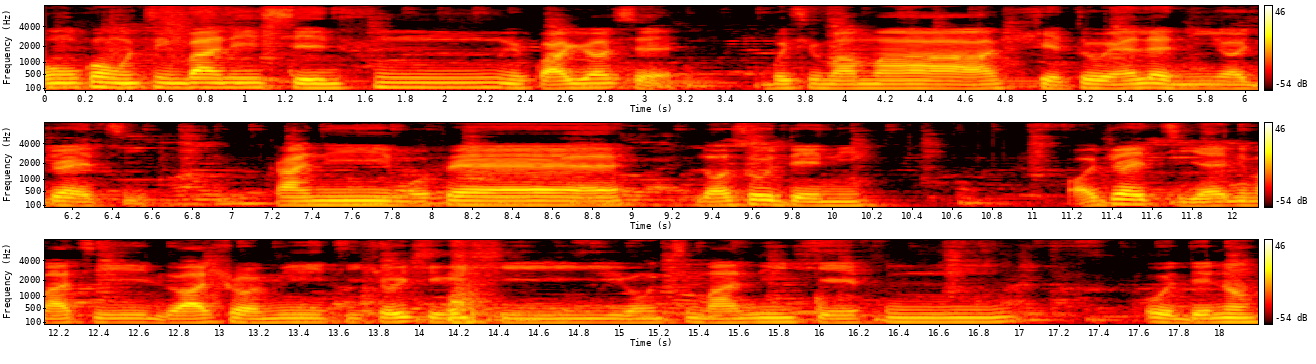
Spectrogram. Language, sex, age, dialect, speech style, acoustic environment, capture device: Yoruba, male, 25-34, Nigeria - Lagos Yoruba, focused, music, mobile / Linux / Chrome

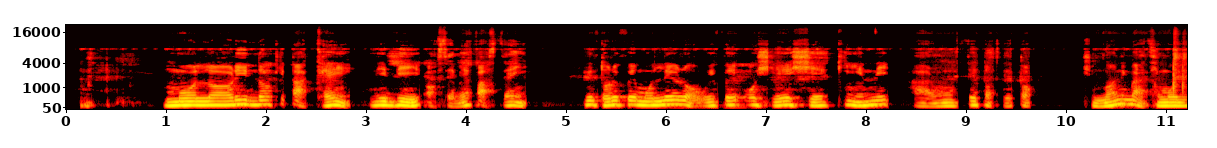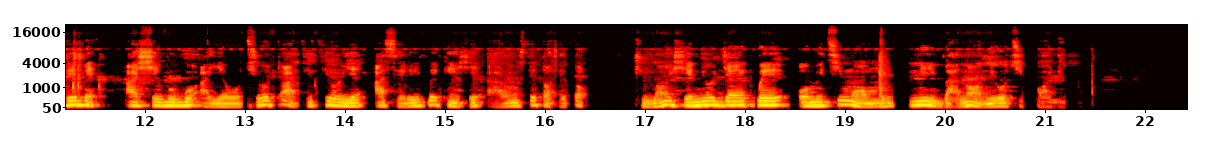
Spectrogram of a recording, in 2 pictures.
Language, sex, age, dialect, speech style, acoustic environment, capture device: Yoruba, male, 45-54, Nigeria - Lagos Yoruba, focused, appliances, mobile / Linux / Chrome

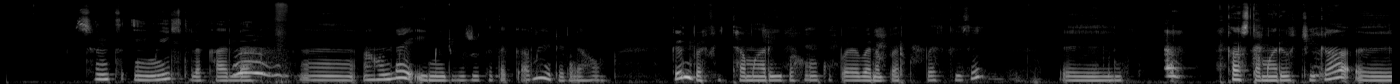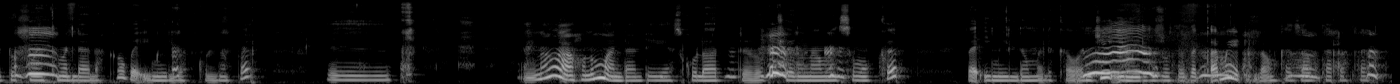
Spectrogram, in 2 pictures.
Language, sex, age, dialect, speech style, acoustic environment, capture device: Amharic, female, 25-34, Ethiopia - Addis Ababa, relaxed, people talking, mobile / Linux / Chrome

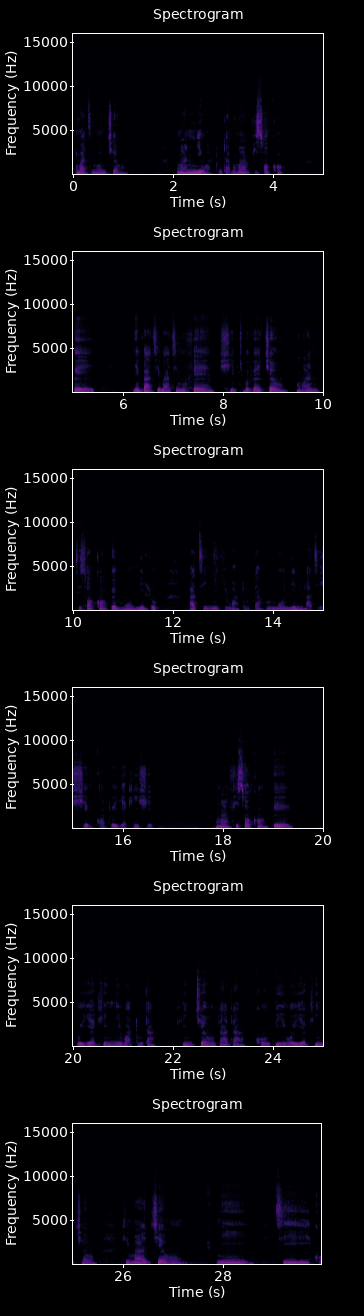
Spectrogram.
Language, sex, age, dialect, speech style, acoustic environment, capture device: Yoruba, male, 35-44, Nigeria - Lagos Yoruba, focused, silence, mobile / Linux / Chrome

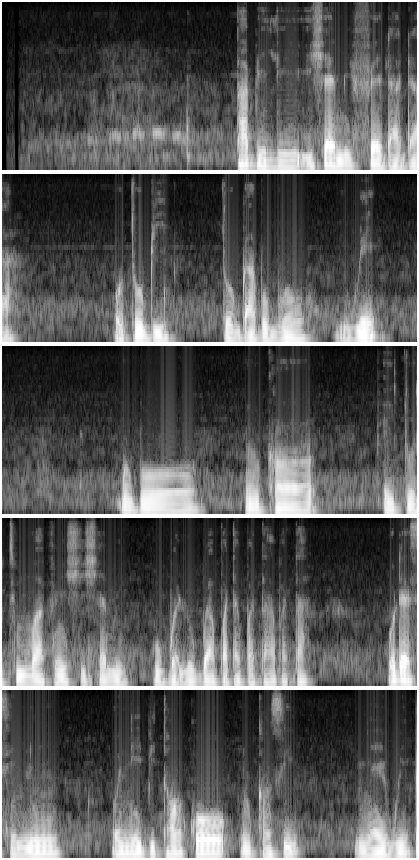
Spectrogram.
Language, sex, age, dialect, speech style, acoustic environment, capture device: Yoruba, male, 25-34, Nigeria - Lagos Yoruba, happy, nature; silence, desktop / Linux / Chrome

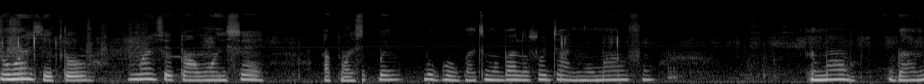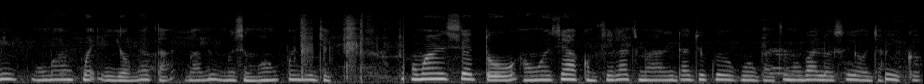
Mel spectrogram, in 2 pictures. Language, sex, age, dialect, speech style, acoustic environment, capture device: Yoruba, female, 18-24, Nigeria - Ibadan, relaxed, nature, mobile / macOS / Safari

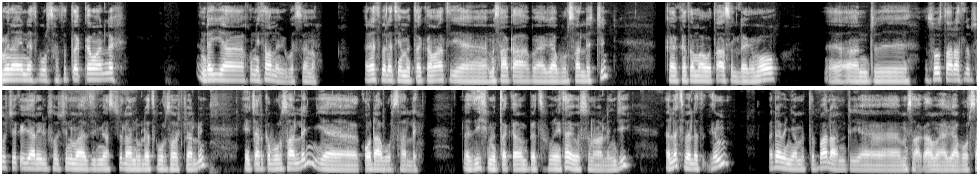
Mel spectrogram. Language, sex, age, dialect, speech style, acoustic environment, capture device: Amharic, male, 35-44, Ethiopia - Addis Ababa, relaxed; excited, nature, mobile / Linux / Chrome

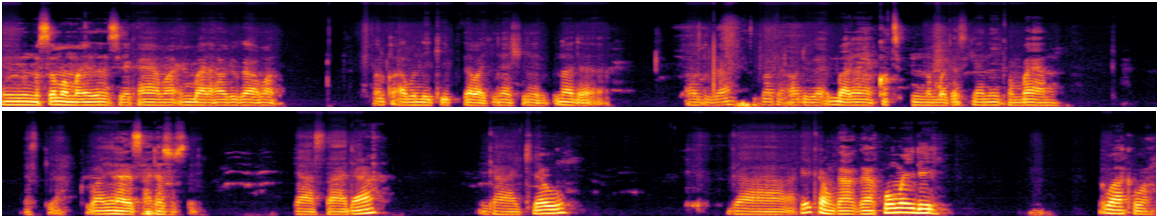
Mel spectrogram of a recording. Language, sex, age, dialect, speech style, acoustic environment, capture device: Hausa, male, 35-44, Nigeria - Kano, relaxed, nature, mobile / Linux / Chrome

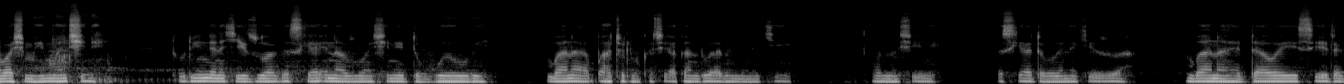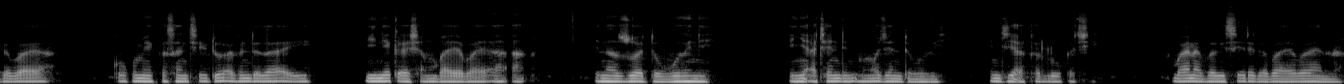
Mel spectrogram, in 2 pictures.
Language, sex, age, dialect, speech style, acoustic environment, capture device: Hausa, male, 25-34, Nigeria - Katsina, happy; anxious; nervous; excited; focused; tired; stressed; relaxed, people talking; music; nature; silence; construction; appliances; traffic, mobile / Linux / Chrome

